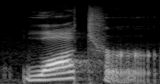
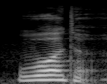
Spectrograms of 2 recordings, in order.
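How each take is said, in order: First: "water" with a rolled American R at the end; American "water" with the R sounded; American pronunciation. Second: "water" with no R at the end, ending on a clean open vowel; British "water" without the curled R; British pronunciation. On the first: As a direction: say "water" the American way, curling the tongue on the final R. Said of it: "我们美式就会念". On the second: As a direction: say "water" the British way, dropping the final R. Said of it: "英式就会念". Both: Shown as a demonstration.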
